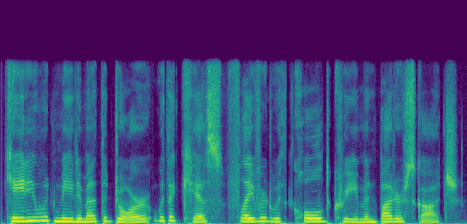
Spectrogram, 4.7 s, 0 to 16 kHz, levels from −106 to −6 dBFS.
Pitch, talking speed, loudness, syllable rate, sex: 210 Hz, 220 wpm, -16 LUFS, 4.7 syllables/s, female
